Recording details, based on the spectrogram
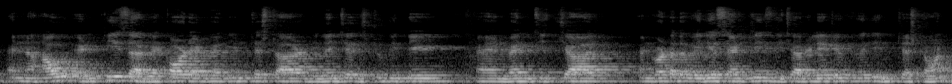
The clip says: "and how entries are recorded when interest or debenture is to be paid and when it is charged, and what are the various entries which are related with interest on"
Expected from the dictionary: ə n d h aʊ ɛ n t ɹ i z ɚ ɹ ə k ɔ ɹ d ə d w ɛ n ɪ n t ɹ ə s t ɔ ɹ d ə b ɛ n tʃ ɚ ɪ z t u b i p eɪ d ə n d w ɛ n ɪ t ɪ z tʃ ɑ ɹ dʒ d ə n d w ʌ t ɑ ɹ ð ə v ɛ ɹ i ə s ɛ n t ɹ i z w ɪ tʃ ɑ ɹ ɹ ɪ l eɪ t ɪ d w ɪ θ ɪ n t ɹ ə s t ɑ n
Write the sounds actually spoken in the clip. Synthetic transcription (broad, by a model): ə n d h aʊ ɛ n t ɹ i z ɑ ɹ ə k ɔ ɹ d ə d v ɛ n ɪ n t ɹ ə s t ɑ ɹ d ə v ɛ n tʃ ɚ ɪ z t u b i p eɪ d ə n d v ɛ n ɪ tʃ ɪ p tʃ ɑ ɹ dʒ ə n d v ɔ t ɑ ɹ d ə v ɛ ɹ i ə s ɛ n t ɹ i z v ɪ tʃ ɑ ɹ ɹ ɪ l eɪ t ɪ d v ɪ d ɪ n t ɹ ə s t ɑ n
